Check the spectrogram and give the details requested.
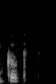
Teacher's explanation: Cook, al tampoco tener vibración en las cuerdas vocales, se pronuncia su final con T. Cook se convierte en cooked.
